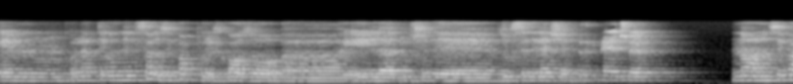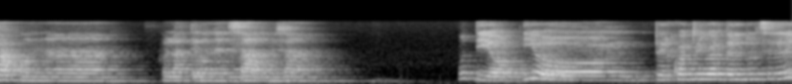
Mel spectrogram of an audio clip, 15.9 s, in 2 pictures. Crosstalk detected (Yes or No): No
